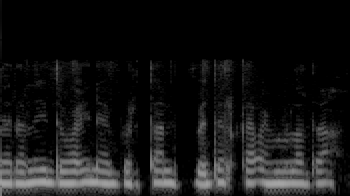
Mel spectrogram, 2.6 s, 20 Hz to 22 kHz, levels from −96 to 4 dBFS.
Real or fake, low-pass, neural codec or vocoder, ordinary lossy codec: real; 7.2 kHz; none; none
